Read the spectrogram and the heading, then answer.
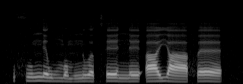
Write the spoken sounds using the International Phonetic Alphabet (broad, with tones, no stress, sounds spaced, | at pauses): f u˧˥ ŋ e˧ w m o˩˧ m n u˧˩ ə̯ t̪ʰ eː˥˨ n e˧ ʔ aː˧˥ j aː˩ f ɛː˥˨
